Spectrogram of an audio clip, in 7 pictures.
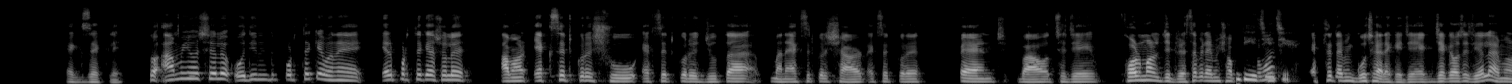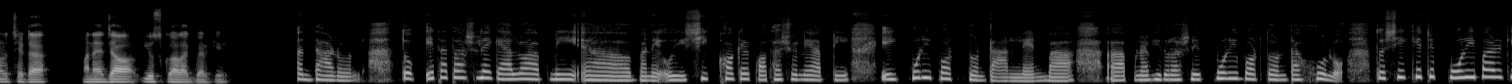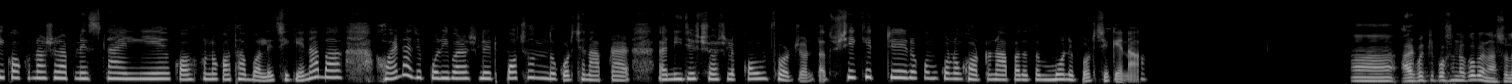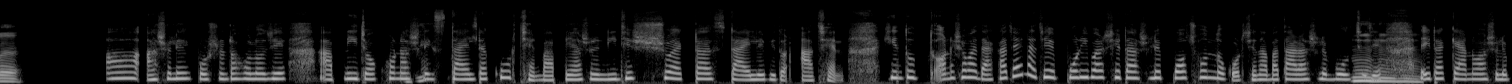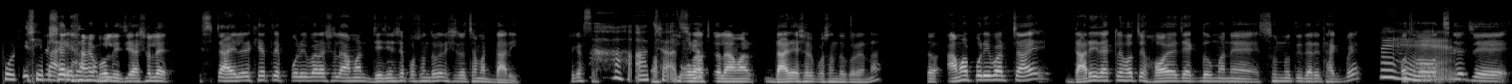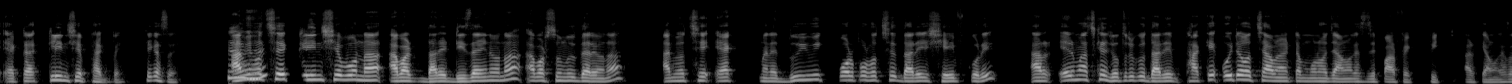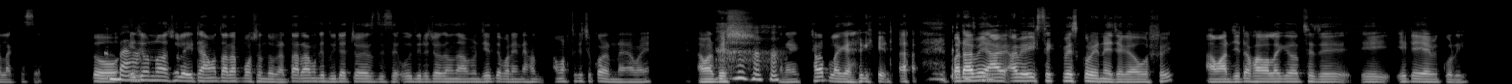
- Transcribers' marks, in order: other background noise; "গেলে" said as "যেলে"; in English: "কমফোর্ট জোন"; tapping; laughing while speaking: "আমি বলি"; chuckle; "আসলে" said as "আচলে"; in English: "পারফেক্ট ফিট"; chuckle; laughing while speaking: "লাগে আরকি এটা। বাট আমি"; in English: "স্যাক্রিফাইস"
- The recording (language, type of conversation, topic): Bengali, podcast, স্টাইল বদলানোর ভয় কীভাবে কাটিয়ে উঠবেন?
